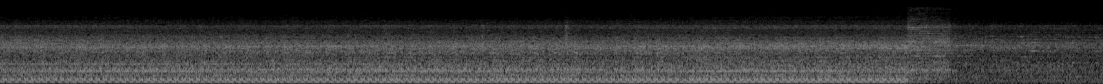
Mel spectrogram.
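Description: Forklift engine running steadily with a fast low throb. About nine seconds in it cuts off abruptly, giving way to the quieter, even sound of a sawmill bandsaw cutting an acacia log.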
